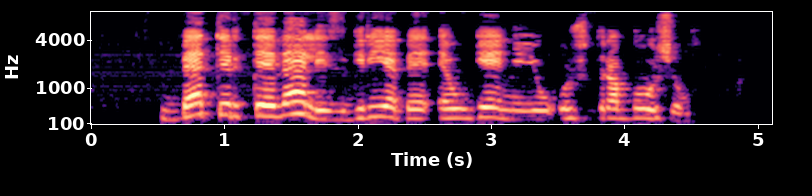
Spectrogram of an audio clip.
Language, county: Lithuanian, Panevėžys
